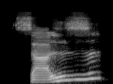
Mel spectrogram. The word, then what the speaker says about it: Salz: el sonido de la Z en el alemán como tz, tz, como una TS, como atza, atza, o sea, como tz, tz.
